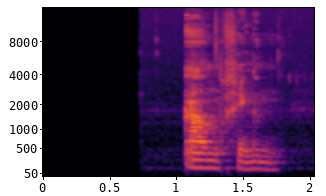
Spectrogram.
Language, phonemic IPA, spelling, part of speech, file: Dutch, /ˈaŋɣɪŋə(n)/, aangingen, verb, Nl-aangingen.ogg
- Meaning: inflection of aangaan: 1. plural dependent-clause past indicative 2. plural dependent-clause past subjunctive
